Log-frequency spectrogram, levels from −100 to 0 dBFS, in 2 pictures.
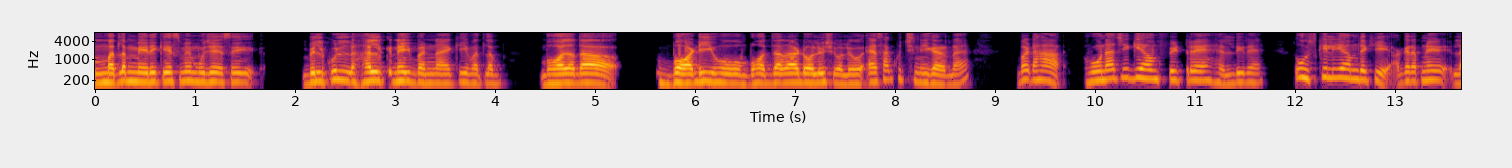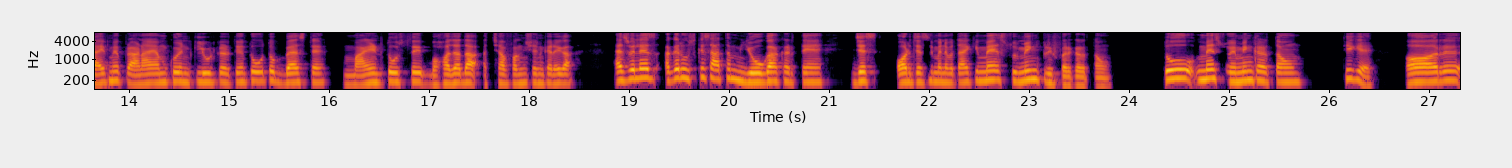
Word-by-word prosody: मतलब 185 +3 +5
मेरे 180 -1 +4
केस 185 +1 +1
में 190 +1 0
मुझे 180 0 +1
ऐसे 180 +1 -2 0.7
बिल्कुल 185 +3 +2
हल्क 185 +1 +5
नहीं 190 0 +5
बनना 165 -1 0
है 160 0 0
कि 175 +2 -4
मतलब 160 -1 -5 0.4
बहुत 160 +2 +6
ज़्यादा 165 0 +8 0.8
बॉडी 170 +2 +8
हो, 165 -2 +1
बहुत 155 +2 -1
ज़्यादा 170 +1 +5
डोले-शोले 165 -2 +2
हो, 155 - +1
ऐसा 180 +4 -1
कुछ 210 0 -11
नहीं 170 -2 -4
करना 155 -1 +1
है। 155 - -8 0.5
बट 210 +1 -1
हाँ, 200 -4 -1 0.3
होना 205 +4 +2
चाहिए 240 0 -7
कि 245 - +1
हम 225 -2 +2
फिट 205 +1 -3
रहें, 200 -1 0
हेल्दी 160 +2 -4
रहें, 175 -1 -7 0.3
तो 245 - -2
उसके 240 +2 -2
लिए 245 0 +1
हम 225 -2 0
देखिए 205 -2 -1
अगर 190 +4 -1
अपने 200 +2 -1 0.2
लाइफ़ 155 +3 -3
में 195 - -3
प्राणायाम 165 +1 -2
को 185 - 0
इनक्लूड 175 0 -5
करते 175 0 -5
हैं, 180 - -6
तो 190 - -2
वो 190 - -2
तो - - 0
बेस्ट 170 0 -1
है, 170 0 -5 0.2
माइंड 145 +4 -3
तो 185 - +1
उससे 180 +1 -2
बहुत 155 +2 -4
ज़्यादा 165 +1 +1
अच्छा 160 - -6
फंक्शन 160 +1 -7
करेगा। 160 -1 -3 0.5
एज 195 +1 +1
वेल 225 +1 +2
एज 240 -1 +3
अगर 235 +1 +1
उसके 240 +1 -3
साथ 230 -2 -1
हम 220 -3 -2
योगा 175 +1 +3
करते 180 0 -6
हैं, 175 0 -5 0.3
जैस 190 +1 -1 0.2
और 170 +1 +3
जैसे 175 +2 -7
मैंने 175 -1 -4
बताया 170 +1 -3
कि 175 - -10
मैं 205 0 +2
स्विमिंग 205 +2 -2
प्रेफर 150 -5 -4
करता 130 -2 -6
हूँ, 120 -1 -8 0.5
तो 225 +1 +4
मैं 220 +2 +2
स्विमिंग 195 -2 -2
करता 190 -2 -2
हूँ, 175 0 -3 0.4
ठीक 225 -2 -4
है। 130 - -3 0.3
और, 180 +3 +3
180 Hz, 200 wpm, -24 LUFS, 165-195 Hz, 0.8 s, ज़्यादा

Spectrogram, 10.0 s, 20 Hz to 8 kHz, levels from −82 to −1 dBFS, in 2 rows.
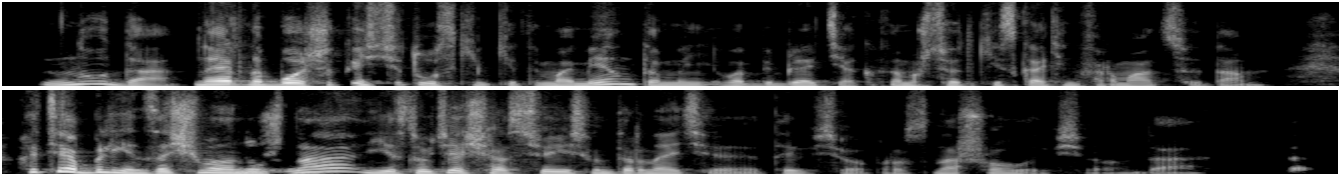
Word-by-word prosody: Ну 210 +9 -1
да. 125 - -5
Наверно, 170 -1 +7
больше 180 +3 +6
к - - -5
институтским 160 -7 -2
каким-то 125 - -12
моментам, 140 - -1
нед 120 0 -8
вот 130 -2 -5
библиотека, 125 0 -6
потому 130 0 -7
что - - -8
всё-таки 135 -3 -7
искать 130 0 -4
информацию 120 0 -10
там. - - -14 0.3
Хотя, 260 +4 +6
блин, 205 - +3
зачем 170 +6 +3
она 170 - +5
нужна, 230 - +1
если 160 -1 0
у - - 0
тя 195 - +2
щас 155 -5 0
всё 150 - -1
есть 135 -1 -1
в - - -4
интернете, 130 -4 -6
ты 130 -2 -7
всё - - -14
просто - - -17
нашел, 145 -3 -8
и 120 - -21
всё, 130 +2 -14
да, 130 - -17 0.3
да. - - -14
140 Hz, 225 wpm, -24 LUFS, 125-170 Hz, 0.3 s, Наверно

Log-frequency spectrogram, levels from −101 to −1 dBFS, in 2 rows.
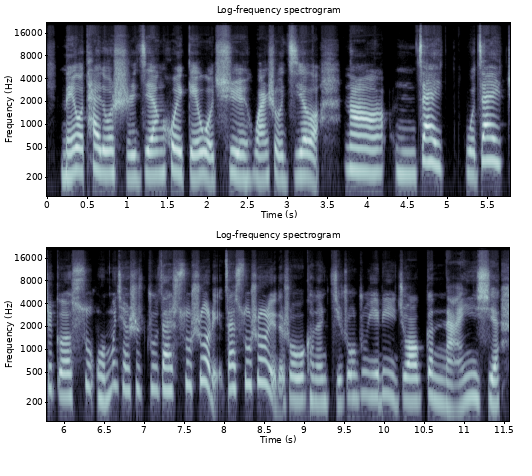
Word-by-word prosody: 没 210 -1 -1
有 240 +2 +4
太 250 0 +3
多 225 0 +2
时 200 -2 0
间 215 +2 +1
会 230 -3 +3
给 205 -1 0
我 210 -3 +1
去 205 -1 +1
玩 190 0 +1
手 195 - -2
机 205 +3 +2
了。 200 -2 +3 0.3
那， 240 -2 +5 0.2
嗯， 220 -1 -8
在 305 +1 +6 0.3
我 220 -1 -4
在 330 +6 +5
这 300 -2 -6
个 235 -2 -1
宿 305 +6 -5
我 220 -2 -6
目 245 +10 -10
前 300 -3 -6
是 305 - -4
住 300 +2 -12
在 285 0 0
宿 335 +4 -4
舍 365 +1 0
里， 470 0 -5
在 305 -1 -1
宿 340 +3 -3
舍 370 -1 -1
里 - - 0
的 - - -7
时 225 - -7
候， 210 - -1
我 215 - -2
可 215 - -10
能 200 0 -8
集 195 - -9
中 230 +2 -7
注 250 +1 -14
意 235 0 -5
力 245 -3 -9
就 215 +2 -6
要 210 0 +4
更 210 -1 -7
难 175 +2 -2
一 230 0 -7
些。 210 -2 +4
225 Hz, 270 characters per minute, -22 LUFS, 210-280 Hz, 0.3 s, 在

